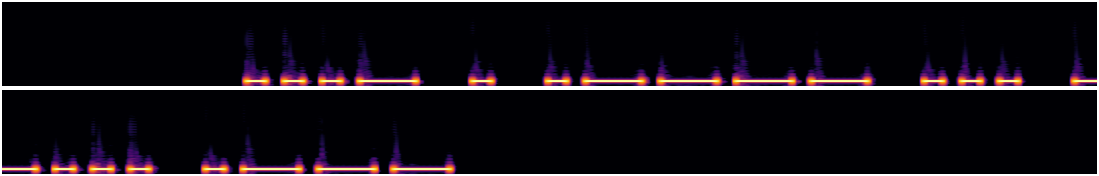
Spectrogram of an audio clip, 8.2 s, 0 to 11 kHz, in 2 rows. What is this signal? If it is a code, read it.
Morse code, heard as a keyed tone, about 17 wpm, 700 Hz. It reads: VE1SBJ
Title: DXCC-100 Call Signs - 6 Characters - 17wpm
